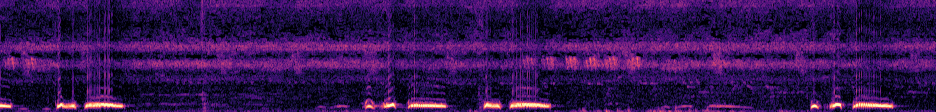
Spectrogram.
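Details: Spotted dove call used to lure birds for trapping, Vietnam: three loud phrases, each two short hoots then a long held coo, spaced a few seconds apart, with soft low cooing in between and a constant faint high hum.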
